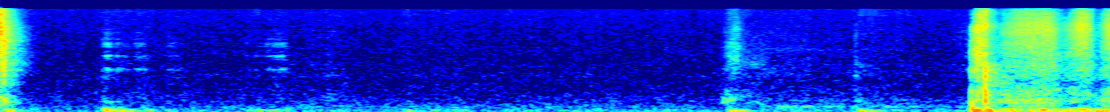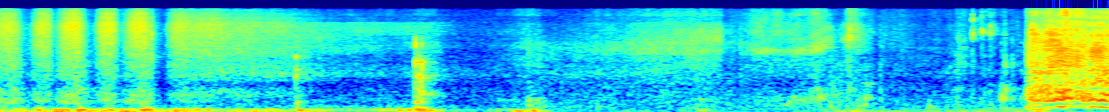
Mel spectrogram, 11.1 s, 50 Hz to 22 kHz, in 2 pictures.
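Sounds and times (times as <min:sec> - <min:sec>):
paper scrubbing on page: 0:04.9 - 0:07.4.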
